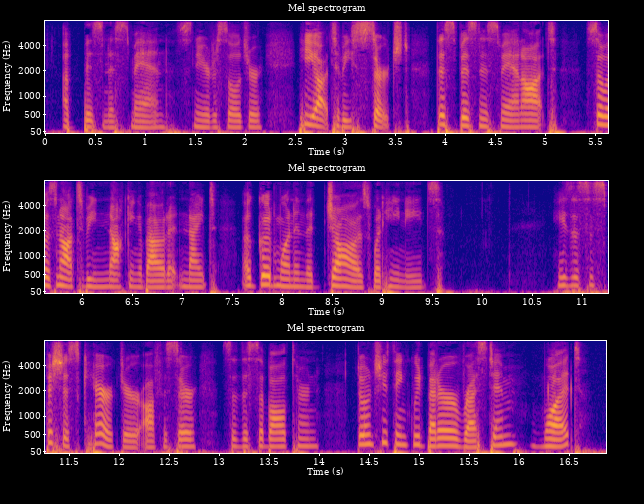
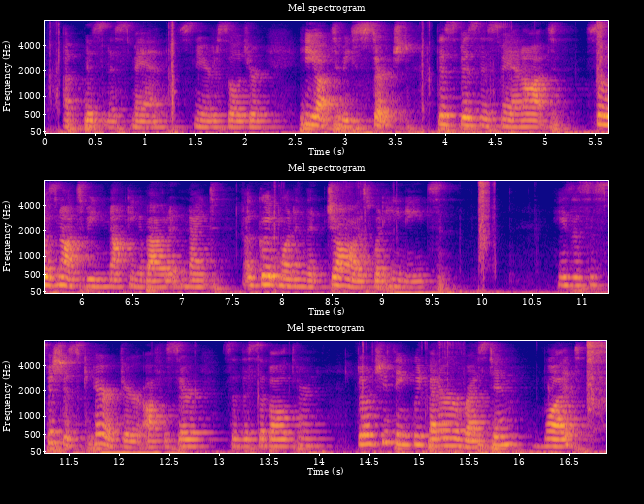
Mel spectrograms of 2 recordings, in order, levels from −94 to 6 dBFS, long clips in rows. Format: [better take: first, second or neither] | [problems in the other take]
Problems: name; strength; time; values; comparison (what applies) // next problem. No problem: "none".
first | background sound (Camera); 18 dB below the speech // room echo; dies away in 0.7 s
